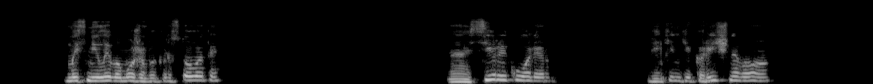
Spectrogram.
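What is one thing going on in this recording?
A man speaks calmly through an online call microphone, in short phrases with pauses.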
